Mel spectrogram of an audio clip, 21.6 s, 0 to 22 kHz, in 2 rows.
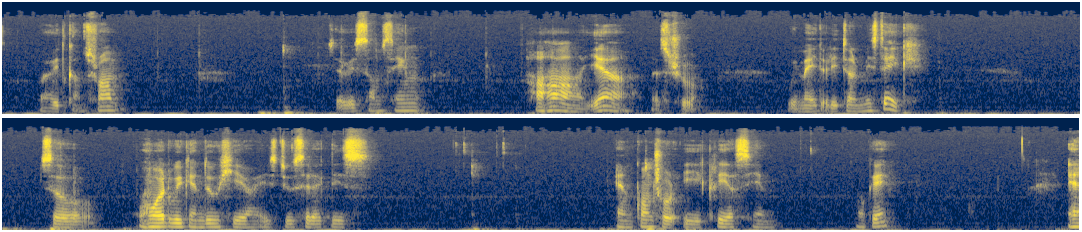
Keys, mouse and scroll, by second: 0.7 click, 0.7 right click, 1.5 middle click, 2.7 z, 4.0 right click, 8.3-10.8 middle drag, 10.8 z, 11.1 middle click, 11.8-13.5 middle drag, 14.7 middle click, 15.3 right click, 15.8 middle click, 17.2 ctrl+e, 19.2 middle click, 19.3-20.3 middle drag.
